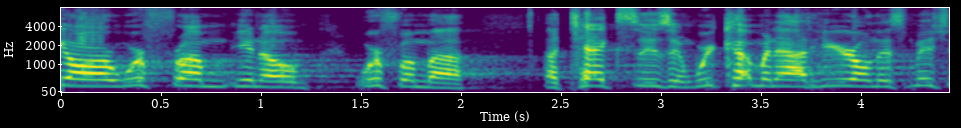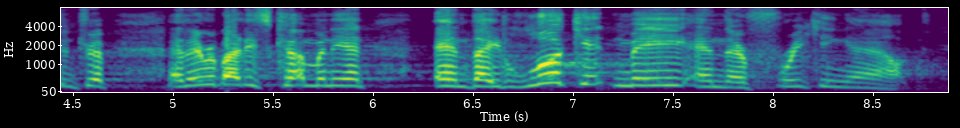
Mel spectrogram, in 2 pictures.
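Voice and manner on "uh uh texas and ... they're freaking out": usual speaking voice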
